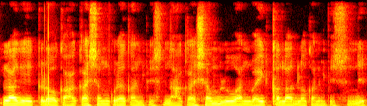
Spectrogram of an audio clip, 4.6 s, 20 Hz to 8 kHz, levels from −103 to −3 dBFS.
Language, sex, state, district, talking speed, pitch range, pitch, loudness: Telugu, male, Andhra Pradesh, Sri Satya Sai, 170 wpm, 95-105 Hz, 105 Hz, -21 LUFS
